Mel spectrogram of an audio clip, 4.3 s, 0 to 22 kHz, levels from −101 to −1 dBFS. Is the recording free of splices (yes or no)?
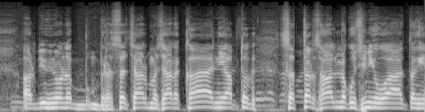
yes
